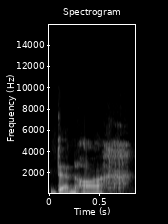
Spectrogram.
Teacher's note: Dutch does have a guttural in it. It has a guttural G.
